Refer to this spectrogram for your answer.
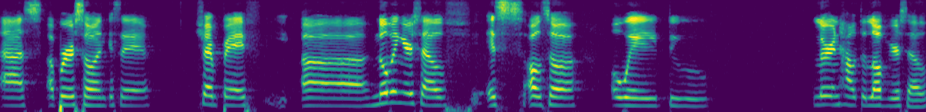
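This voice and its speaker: A woman's medium-pitched voice, very slow, with long and frequent pauses, flat monotone intonation, big swings in loudness, and a very clean recording over a silent background. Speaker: church youth member. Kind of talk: casual chat.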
